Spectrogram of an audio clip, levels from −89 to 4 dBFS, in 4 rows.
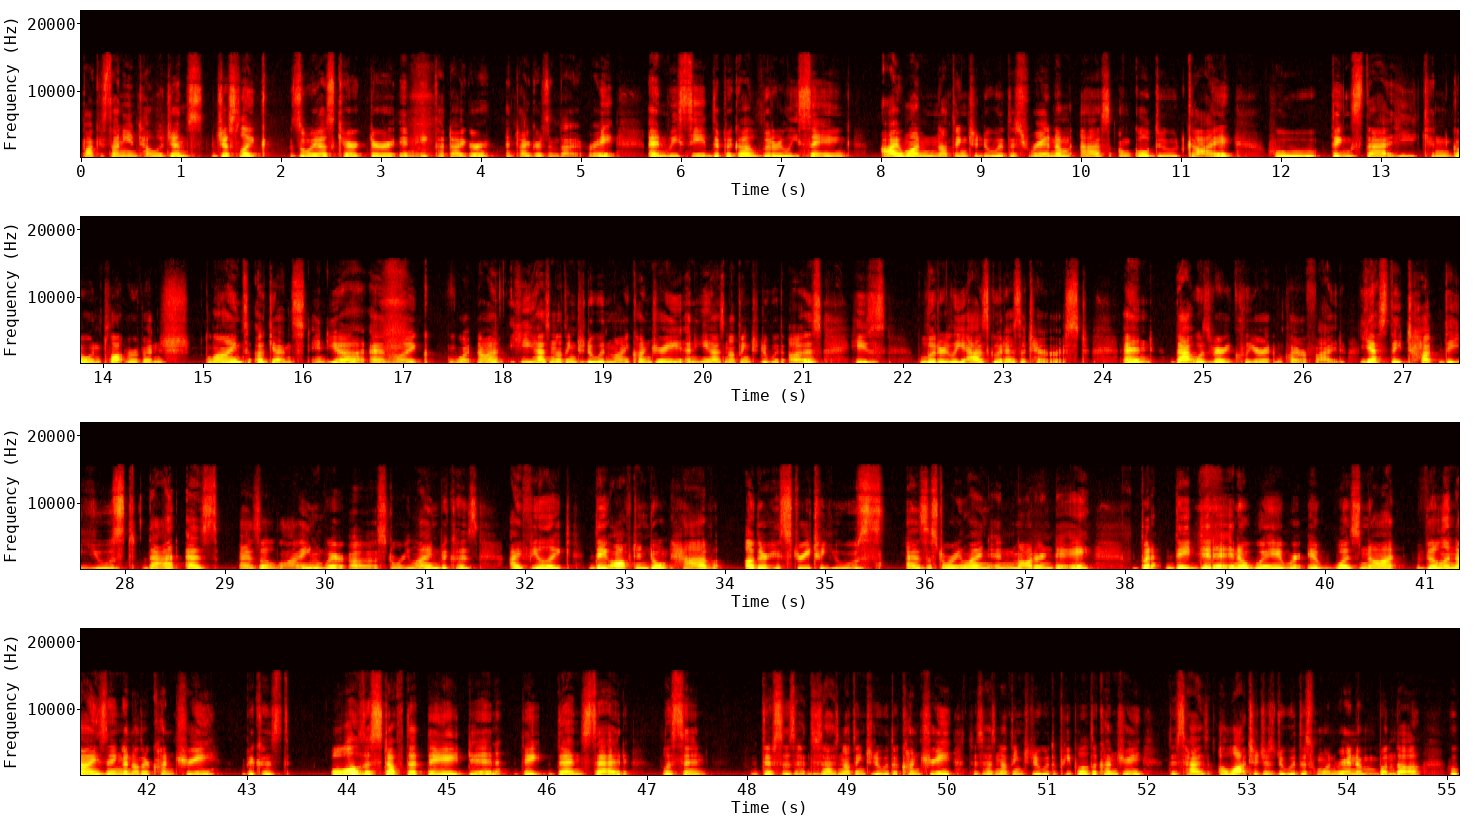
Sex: female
